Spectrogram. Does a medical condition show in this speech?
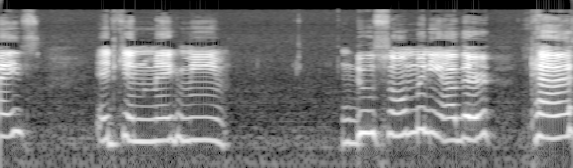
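Yes: cerebral palsy.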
